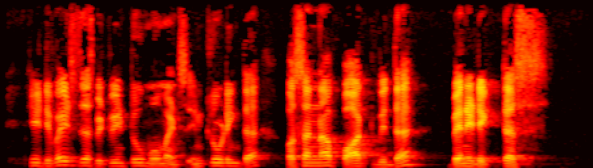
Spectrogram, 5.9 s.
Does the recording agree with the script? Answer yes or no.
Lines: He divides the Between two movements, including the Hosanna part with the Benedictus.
yes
